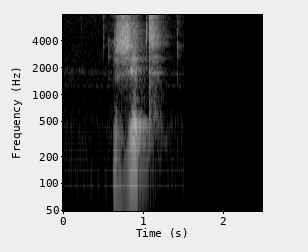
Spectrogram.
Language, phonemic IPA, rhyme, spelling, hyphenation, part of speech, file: Dutch, /zɪt/, -ɪt, zit, zit, noun / verb, Nl-zit.ogg
- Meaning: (noun) 1. the act of sitting 2. an exam term at university or an institution of intermediate tertiary education 3. seat 4. a seat in a legislative or regulatory group (e.g. in a parliament or a board)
